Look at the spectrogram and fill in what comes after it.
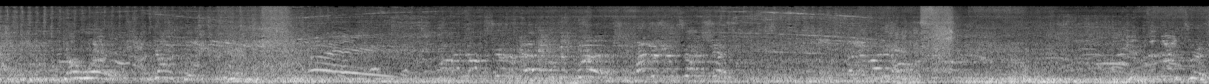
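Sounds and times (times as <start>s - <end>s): engine rumble: 0.0s - 12.0s
voices: 0.0s - 12.0s.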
